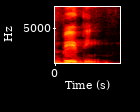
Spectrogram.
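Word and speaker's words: bathing: when you are writing B ए टी एच आई एन G then you have to pronounce it बेदिंग okay then fourth वाटरिंग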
